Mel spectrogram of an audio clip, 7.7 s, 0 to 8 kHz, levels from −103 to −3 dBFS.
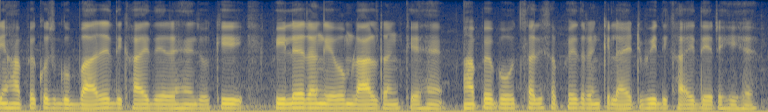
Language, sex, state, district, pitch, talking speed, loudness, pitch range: Hindi, male, Jharkhand, Deoghar, 115 Hz, 235 wpm, -17 LUFS, 110-120 Hz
